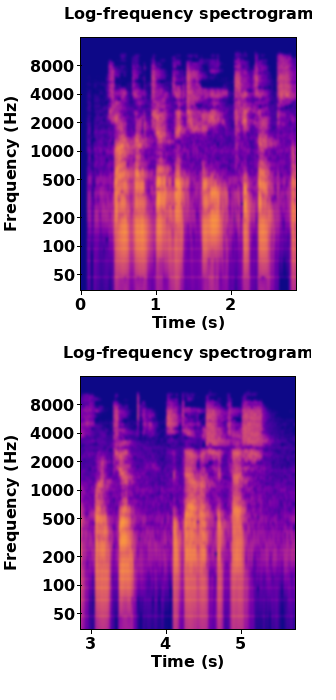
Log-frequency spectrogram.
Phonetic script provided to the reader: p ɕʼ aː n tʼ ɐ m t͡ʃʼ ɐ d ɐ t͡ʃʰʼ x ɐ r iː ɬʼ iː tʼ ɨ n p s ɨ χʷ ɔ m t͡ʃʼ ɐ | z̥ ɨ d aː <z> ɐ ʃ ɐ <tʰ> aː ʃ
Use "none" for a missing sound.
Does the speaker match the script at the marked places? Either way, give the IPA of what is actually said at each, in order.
ʁ, tʰ

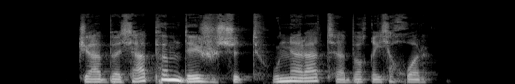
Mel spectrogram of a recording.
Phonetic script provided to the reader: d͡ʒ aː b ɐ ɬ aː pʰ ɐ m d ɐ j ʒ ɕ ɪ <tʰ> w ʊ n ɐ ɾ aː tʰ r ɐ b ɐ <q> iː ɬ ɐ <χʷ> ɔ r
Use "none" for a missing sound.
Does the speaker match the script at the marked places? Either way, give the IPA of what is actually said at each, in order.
tʰ, q, χʷ

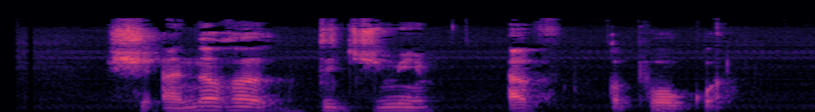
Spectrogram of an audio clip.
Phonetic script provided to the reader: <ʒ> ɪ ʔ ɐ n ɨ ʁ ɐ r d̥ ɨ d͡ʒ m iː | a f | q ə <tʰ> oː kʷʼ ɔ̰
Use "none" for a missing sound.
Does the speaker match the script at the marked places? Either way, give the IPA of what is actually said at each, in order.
ʃ, pʰ

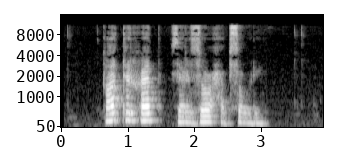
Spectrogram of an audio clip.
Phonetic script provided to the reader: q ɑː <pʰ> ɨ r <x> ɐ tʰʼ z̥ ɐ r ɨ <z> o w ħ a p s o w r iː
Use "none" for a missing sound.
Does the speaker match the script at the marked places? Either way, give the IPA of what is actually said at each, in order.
tʰ, x, z

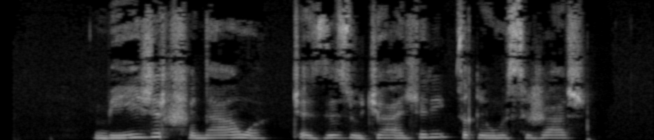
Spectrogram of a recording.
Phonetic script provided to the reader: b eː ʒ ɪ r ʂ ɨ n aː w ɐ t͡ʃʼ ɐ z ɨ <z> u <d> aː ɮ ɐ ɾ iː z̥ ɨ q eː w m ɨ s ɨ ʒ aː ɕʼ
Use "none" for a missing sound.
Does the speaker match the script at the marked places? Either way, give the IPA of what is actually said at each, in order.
z, d͡ʒ

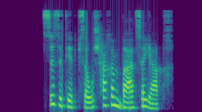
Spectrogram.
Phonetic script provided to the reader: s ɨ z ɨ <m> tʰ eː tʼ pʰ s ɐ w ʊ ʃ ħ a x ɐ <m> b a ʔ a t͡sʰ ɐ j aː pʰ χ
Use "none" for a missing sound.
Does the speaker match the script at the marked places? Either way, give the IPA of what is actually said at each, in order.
none, m

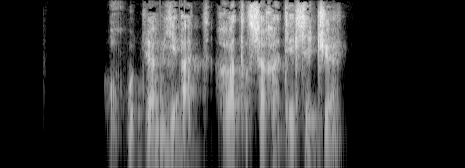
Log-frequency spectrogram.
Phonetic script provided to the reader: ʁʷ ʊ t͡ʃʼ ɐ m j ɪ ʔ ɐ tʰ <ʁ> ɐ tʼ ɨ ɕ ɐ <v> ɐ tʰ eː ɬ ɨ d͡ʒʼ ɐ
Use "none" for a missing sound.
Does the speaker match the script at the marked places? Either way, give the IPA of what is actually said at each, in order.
ʁ, ʁ

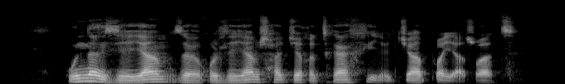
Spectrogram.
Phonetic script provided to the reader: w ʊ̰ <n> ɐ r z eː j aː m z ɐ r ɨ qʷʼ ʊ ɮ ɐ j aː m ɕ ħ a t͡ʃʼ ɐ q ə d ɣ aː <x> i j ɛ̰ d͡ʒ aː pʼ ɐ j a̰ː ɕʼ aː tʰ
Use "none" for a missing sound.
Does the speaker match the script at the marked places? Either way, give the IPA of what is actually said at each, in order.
n, x

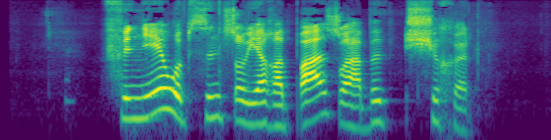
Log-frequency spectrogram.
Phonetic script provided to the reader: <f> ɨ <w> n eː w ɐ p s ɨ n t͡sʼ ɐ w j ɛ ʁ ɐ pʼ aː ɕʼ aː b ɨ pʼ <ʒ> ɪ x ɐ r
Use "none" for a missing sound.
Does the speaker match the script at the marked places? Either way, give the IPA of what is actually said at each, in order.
f, none, ʃ

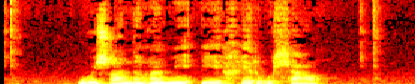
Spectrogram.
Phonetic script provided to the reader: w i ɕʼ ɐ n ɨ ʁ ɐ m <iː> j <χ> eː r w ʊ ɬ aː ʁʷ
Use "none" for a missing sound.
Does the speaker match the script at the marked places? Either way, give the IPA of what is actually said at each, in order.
iː, χ

